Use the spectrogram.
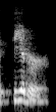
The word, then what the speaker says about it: theater: Because sometimes we say the theater or with the Z, but actually it's a TH. You have to put the tip of the tongue between your teeth, with the upper teeth and the lower teeth.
